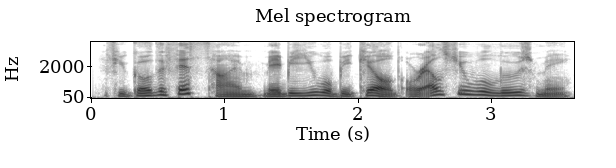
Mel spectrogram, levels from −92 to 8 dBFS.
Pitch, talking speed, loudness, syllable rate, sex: 130 Hz, 280 wpm, -18 LUFS, 5.9 syllables/s, female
